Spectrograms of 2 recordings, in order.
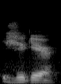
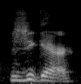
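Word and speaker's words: Giguère: team, I tried to look up the guy's pronunciation, so here we go. I'm going to give it a Giguere. Say it again. J.S. Giguere. Giguere.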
